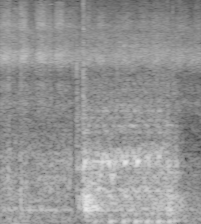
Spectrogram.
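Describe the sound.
A car engine starting, a brief cranking burst that catches into a rough, uneven running rumble over a steady background hiss.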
